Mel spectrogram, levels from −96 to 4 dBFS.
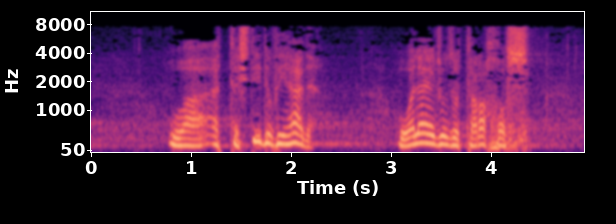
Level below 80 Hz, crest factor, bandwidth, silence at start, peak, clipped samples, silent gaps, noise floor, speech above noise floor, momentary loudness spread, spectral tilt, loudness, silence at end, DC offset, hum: -46 dBFS; 12 dB; 8 kHz; 0.8 s; -4 dBFS; under 0.1%; none; -42 dBFS; 27 dB; 9 LU; -6 dB/octave; -16 LUFS; 0.3 s; under 0.1%; none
